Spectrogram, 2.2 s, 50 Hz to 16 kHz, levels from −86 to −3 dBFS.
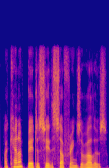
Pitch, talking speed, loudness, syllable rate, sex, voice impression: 165 Hz, 245 wpm, -19 LUFS, 6.5 syllables/s, female, feminine, adult-like, slightly intellectual, slightly calm, slightly sharp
